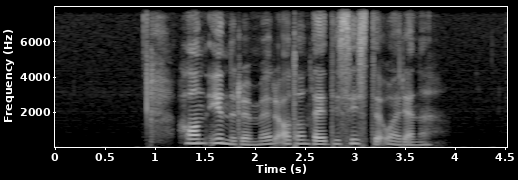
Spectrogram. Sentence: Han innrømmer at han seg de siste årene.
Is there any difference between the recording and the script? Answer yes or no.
no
